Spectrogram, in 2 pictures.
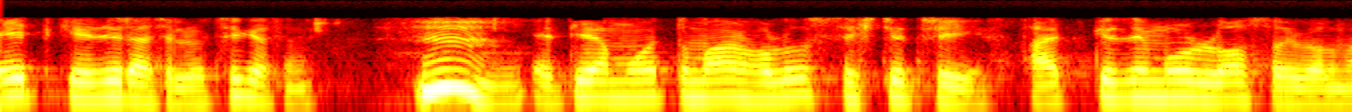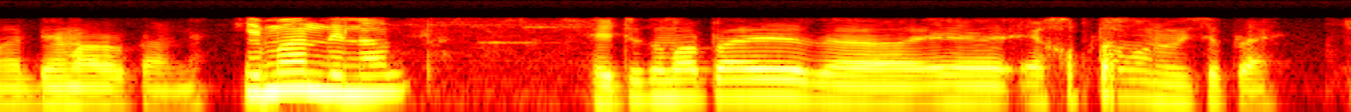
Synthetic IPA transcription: etʰkezitasilʊtʰikasɛ | etijamojtʊmaɹɦolʊ̃sikstit̪ʰɹipʰajb̚ʰkezimʊɹlɔshoiɡɔlmanɛbɛmaɹɔɹkaɹɔnɛkimand̪ilan | xejtutʊmaɹpɹaj | ɛkʰɔptamanɦoɦjsɛpɹaj

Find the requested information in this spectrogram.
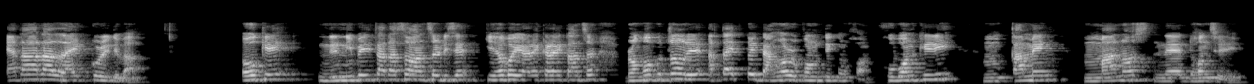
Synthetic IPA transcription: ɛtaɛtalajkːoɹidiba̰ | owke | nibeditatasɛʊansɔɹdisɛkiɦɔbɔjaɹɛkaɹakansɔɹbɹɔŋɦɔputɹɔŋdiɹɛʔatajt̚kojdaŋɔɹukɔŋtikunkʰɔ̰nxubɔnkʰiɹi | kamɛŋ | manɔsnɛdʱɔnsiɹḭ

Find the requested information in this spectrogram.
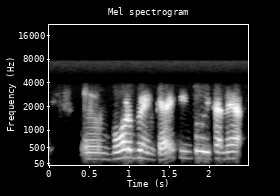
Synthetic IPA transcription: bɔːɽbɛ̃ːŋkɦɛ̰ːkɪ̃nt̪uɪt̪ʰane

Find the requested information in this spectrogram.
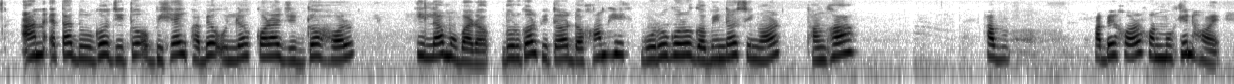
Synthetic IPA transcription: anɛ̰taduɹɡɔzituobʱixekbʱabɛulːokkɔɹazuɡjɔɦɔl | kilamubaɹɔk̚duɹɡɔɹbʱitɔɹɔt̚dɔxɔmxikɡoɹuɡoɹuɡobindɔsiŋɔɹ | dʰɔŋxɔ | abɛxɔɹxɔnmuxinɦɔj

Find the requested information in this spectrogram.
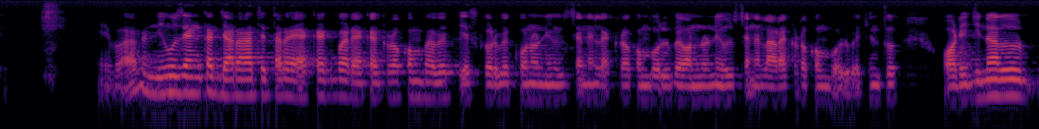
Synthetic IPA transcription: ḛba̰ɾniud͡ʑɛŋkad͡ʑaɾaat͡ɕʰet̪aɾaɛkɛkbaɾɛkekɾɔkombʱaβepeskoɾbekononiud͡ʑt͡ɕɛ̰nelɛ̰kɾɔkombolbeonːoniuzt͡ɕɛ̰nelaɽɛkɾɔkombo̰lbḛkint̪uɔ̰ɾid͡ʑinal

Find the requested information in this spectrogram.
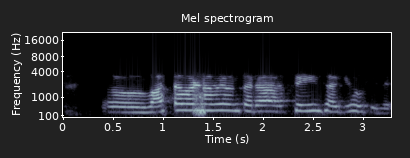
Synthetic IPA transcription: ʋat̪aʋəɾɳəʋeunt̪əɾat͡ɕejɲd͡ʒaɡiɦokile

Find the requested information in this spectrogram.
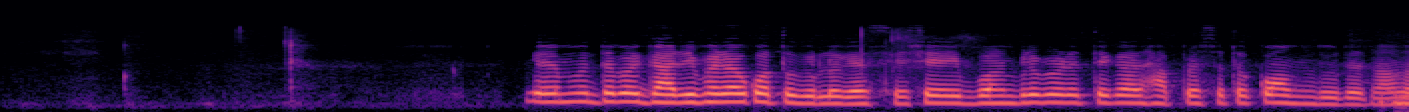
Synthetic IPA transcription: eɾmod̪ʱepaɡaɾibʱaɾaokɔt̪oɡuloɡɛt͡ɕʰeʃejbɔnbiɾibɔɾet̪ʰːekaɾɦapːaɾʃat̪okɔmd̪uɾenɔ

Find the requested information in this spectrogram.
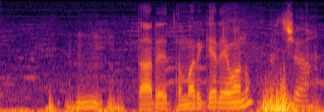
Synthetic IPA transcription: ɦət̪aɾɛt̪əmaɾɛkjãɾɛʋanũɐʃʰa

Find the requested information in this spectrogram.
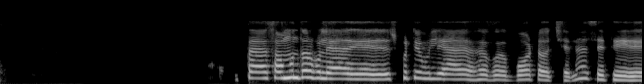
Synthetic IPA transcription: t̪asɔmund̪ɾbʱulijaskuʈibʱulijaboʈɔt͡ʃʰenaset̪ʰi

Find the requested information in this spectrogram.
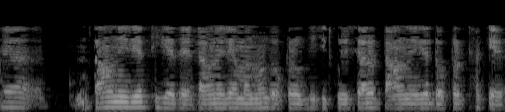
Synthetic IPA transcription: tawneɹijatʰːikasɛtaʊ̃neɹiamanuɦɔdɔk̚tɔɹɔk̚bʱizitkoɹisɛaɹutaʊ̃neɹiadɔk̚tɔɹɔtʰːakɛ

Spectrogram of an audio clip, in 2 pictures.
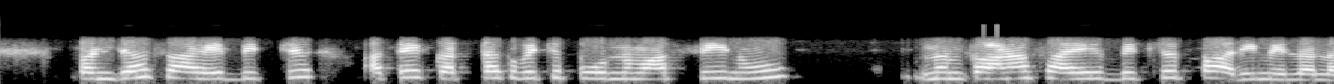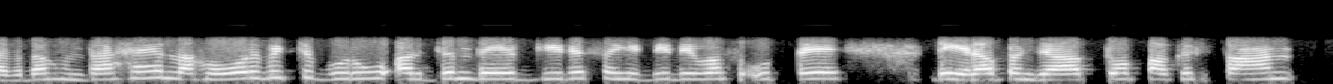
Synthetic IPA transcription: pəɲd͡ʒãːsaːɦɪbːɪt͡ʃə̰t̪eːkət̪əkʋɪt͡ʃpuːɾnəʋaːsiːnũː | nənkaːɽãːsaːɦɪbːɪt͡ʃpaːɾiːmeːlaːləɡd̪aːɦʊnd̪aːɦɛːləɦɔːɾʋɪt͡ʃɡʊɾuːʔəɾd͡ʒənd̪eːb̚d͡ʒiːɾeːsəɦɪd̪iːd̪ɪʋəsʊ̰t̪ːeːɖeːɾaːpəɲd͡ʒaːb̚t̪õːpaːkɪst̪aːn

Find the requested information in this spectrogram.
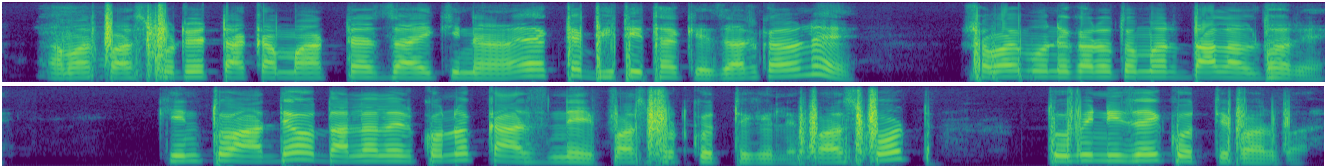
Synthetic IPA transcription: amaɾpaspoɾʈeɾʈakamaʈ̚ːad͡ʑajkinaɛk̚ʈabʱit̪it̪ʰaked͡ʑaɾkaɾone | ʃɔbajmonekɔɾot̪omaɾd̪alald̪ʱɔɾe | kint̪uad̪eod̪alaleɾkonokad͡ʑnejpaspoɾʈ̚koɾt̪eɡelepaspoɾʈ | t̪ominid͡ʑejkoɾt̪epaɾba

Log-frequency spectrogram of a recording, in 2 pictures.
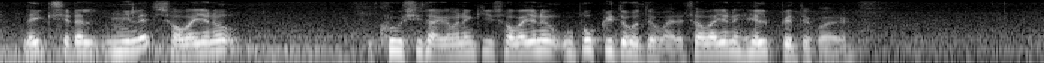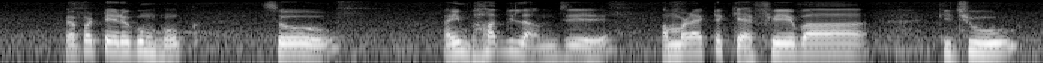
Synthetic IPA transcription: lajkʃeʈamileʃɔbajd͡ʑɛno | kʰuʃit̪ʰakemanekiʃɔbajd͡ʑɛnoupokɾit̪oɦot̪epaɾeʃɔbajd͡ʑɛnoɦelppet̪epa̰ɾḛ | bɛpaɾʈaeɾɔk̬omɦok | so | amibʱab̪ilamd͡ʑe | amɾaɛk̚ʈakɛfeba | kit͡ɕʰu

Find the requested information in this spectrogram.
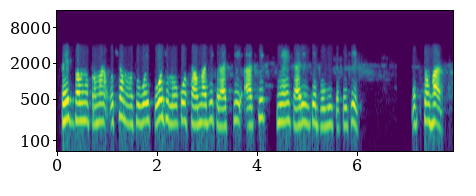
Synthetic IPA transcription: b̥ʱed̪̚bʱaʋnũpɾəmaɽ̃ʔʊːt͡ʃʰəmɦoʃũɦoit̪od͡ʒlokosamad͡ʒɪkɾad͡ʒkiʔaɾt̪ʰik | njajt͡ʃaɾiɾit̪ebʱoɡiʃəket͡ʃʰe | ʊpsə̃wɦaɾ

